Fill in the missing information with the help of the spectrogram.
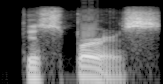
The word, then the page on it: disperse: American English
